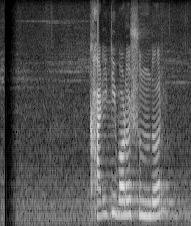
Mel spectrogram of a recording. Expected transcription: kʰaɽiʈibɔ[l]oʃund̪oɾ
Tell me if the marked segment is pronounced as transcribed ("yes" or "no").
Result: no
